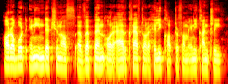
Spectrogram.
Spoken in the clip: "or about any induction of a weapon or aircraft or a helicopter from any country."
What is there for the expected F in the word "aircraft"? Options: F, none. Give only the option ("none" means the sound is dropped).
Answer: F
